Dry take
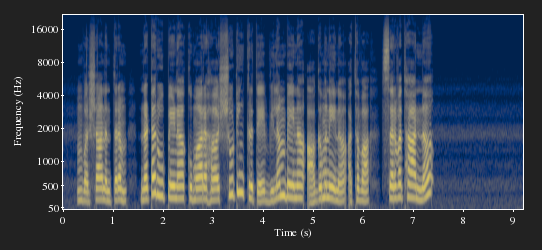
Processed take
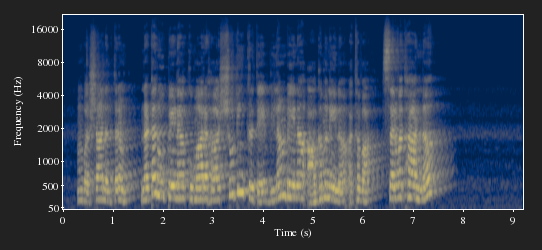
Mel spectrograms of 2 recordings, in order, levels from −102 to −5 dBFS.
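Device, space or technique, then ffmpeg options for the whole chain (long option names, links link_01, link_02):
double-tracked vocal: -filter_complex "[0:a]asplit=2[link_01][link_02];[link_02]adelay=22,volume=-6dB[link_03];[link_01][link_03]amix=inputs=2:normalize=0,flanger=delay=17:depth=2.6:speed=0.82,asettb=1/sr,asplit=3[link_04][link_05][link_06];[link_04]atrim=end=4.744[link_07];[link_05]atrim=start=4.74:end=5.18,asetpts=PTS-STARTPTS,afade=type=in:duration=0.004:curve=qsin,afade=type=out:start_time=0.436:duration=0.004:curve=qsin,aecho=1:1:5.6:0.88,atrim=end_sample=19404[link_08];[link_06]atrim=start=5.176[link_09];[link_07][link_08]acrossfade=duration=0.004:curve1=hsin:curve2=qsin[link_10];[link_10][link_09]acrossfade=duration=0.004:curve1=qsin:curve2=hsin,asplit=6[link_11][link_12][link_13][link_14][link_15][link_16];[link_12]adelay=96,afreqshift=33,volume=-15dB[link_17];[link_13]adelay=192,afreqshift=66,volume=-21.2dB[link_18];[link_14]adelay=288,afreqshift=99,volume=-27.4dB[link_19];[link_15]adelay=384,afreqshift=132,volume=-33.6dB[link_20];[link_16]adelay=480,afreqshift=165,volume=-39.8dB[link_21];[link_11][link_17][link_18][link_19][link_20][link_21]amix=inputs=6:normalize=0,volume=-5dB"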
